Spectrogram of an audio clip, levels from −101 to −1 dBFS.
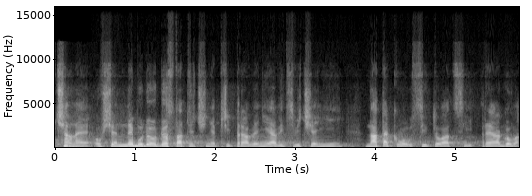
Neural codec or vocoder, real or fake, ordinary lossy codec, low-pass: none; real; Opus, 16 kbps; 14.4 kHz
